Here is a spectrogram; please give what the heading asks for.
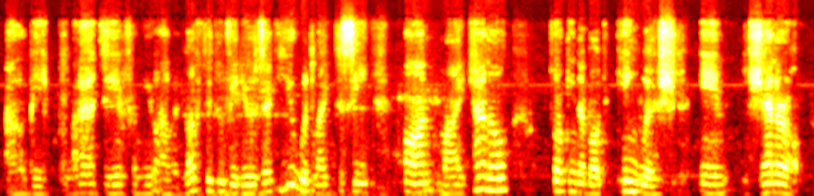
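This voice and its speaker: A man's voice: on the high side, moderate pace, a bit bright, slight background noise, rough recording. A man teaching an English lesson to camera in a casual, encouraging way, repeating phrases and asking learners questions.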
